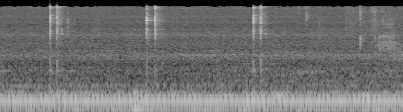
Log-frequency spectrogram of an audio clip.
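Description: Three sharp computer-mouse clicks about a second apart while zooming out of a map, over a steady low hum.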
